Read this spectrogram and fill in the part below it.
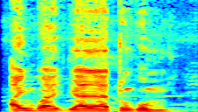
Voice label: my big pig, Wamut

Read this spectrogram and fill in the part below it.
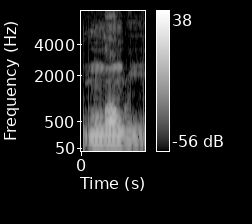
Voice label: Posts, yimas

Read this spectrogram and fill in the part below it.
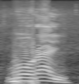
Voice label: "vorai" paddle, Yawa

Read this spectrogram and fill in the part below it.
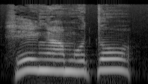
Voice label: "noon", Ponosakan

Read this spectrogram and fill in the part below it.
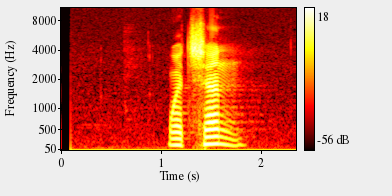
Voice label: "coconut", kaqchikel

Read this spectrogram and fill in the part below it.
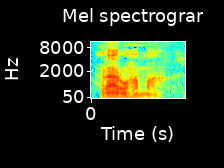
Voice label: "raru hamañ", Apatani

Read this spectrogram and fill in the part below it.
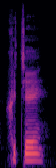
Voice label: "xwce", Apatani

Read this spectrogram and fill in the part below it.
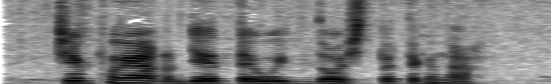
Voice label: kingfishers didnt eat fish, chamacoco

